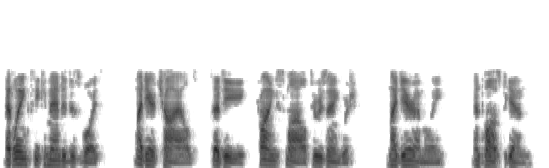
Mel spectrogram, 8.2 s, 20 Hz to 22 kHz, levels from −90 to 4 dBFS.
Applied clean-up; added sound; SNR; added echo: none; none; none; none.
